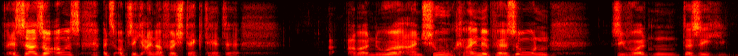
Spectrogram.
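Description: An actor playing a flustered, evasive safety officer, halting and nervous as he answers his boss in a radio play. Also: fairly high pitch, sing-song, bright, forceful tone, no room sound, studio quality, full character voice. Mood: nervous, defensive.

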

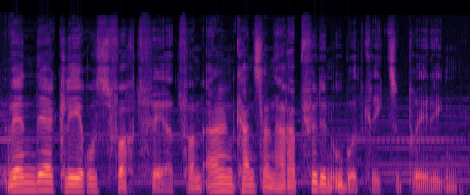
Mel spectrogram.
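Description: An actor playing an old, stubborn professor and parliamentarian in a German radio play, politely defiant, with measured, formal and deliberate speech. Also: male voice, mid-range voice, wildly swooping pitch, creaky, faint music behind. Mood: polite, insistent. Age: older.

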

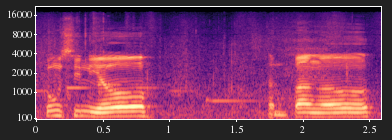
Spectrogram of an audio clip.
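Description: A man co-hosting a fan quiz livestream, chatting casually and echoing short words in quick bursts as he reacts to answers. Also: fairly high pitch, smooth. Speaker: co-host of a fan quiz livestream for an audio drama.

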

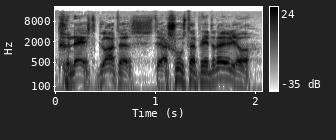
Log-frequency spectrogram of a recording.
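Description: An actor playing a fanatical, vengeful cobbler on church guard in a 1950s German radio drama, brooding and declamatory. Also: male voice, medium pitch, expressive, unhurried, bright, forceful tone, slightly rough, full character voice. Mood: defiant scornful.

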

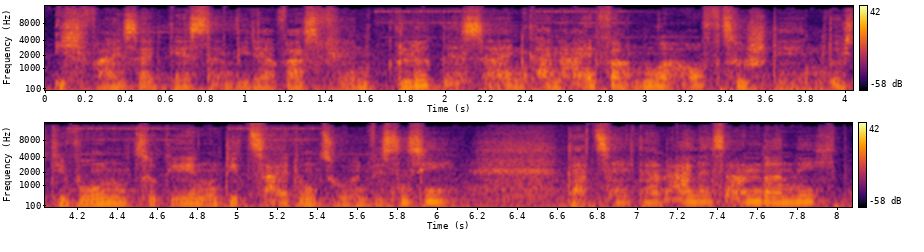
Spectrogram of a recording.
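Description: A man playing a weary trauma surgeon held hostage, confiding in a low-key, halting way in a naturalistic radio drama. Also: lively intonation, natural voice. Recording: noisy ambience behind close voice.

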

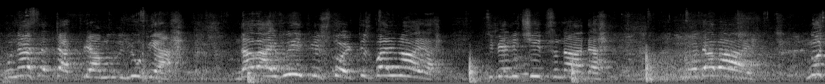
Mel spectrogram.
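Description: An actress playing a brash, boozy, chattering widowed house painter, flirty and slangy, in a radio play. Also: female voice, very high-pitched, echoey room, background noise, heavily acted. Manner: flirty, teasing, folksy and slangy. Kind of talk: theatrical radio play acting.

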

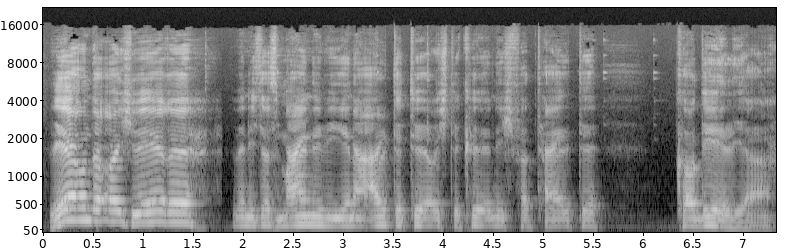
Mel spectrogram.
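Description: An actor playing an aging, sardonic family patriarch in a German radio play, speaking with formal, probing irony. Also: male voice, medium pitch, expressive, slow pace. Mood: wounded, challenging. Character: imperious aging patriarch, sardonic privy councillor and father.

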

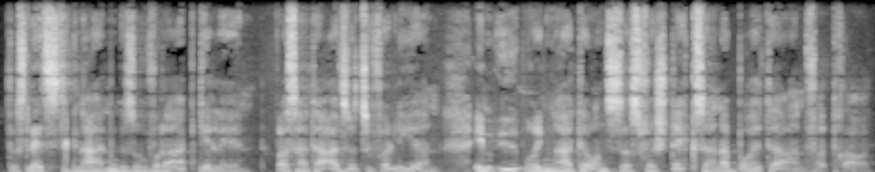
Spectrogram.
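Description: Husky, dramatic police prefect. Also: male voice, fairly high pitch, expressive, full character voice. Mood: insistent. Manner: formal, theatrical, emphatic with dramatic pauses. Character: urgent, smooth-tongued high police prefect, persuasive and secretive. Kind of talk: radio crime drama acting.

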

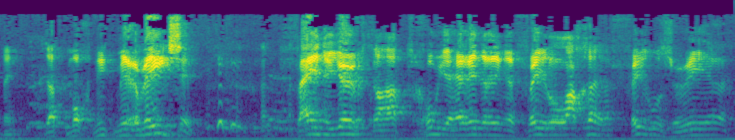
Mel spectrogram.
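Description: Blustery, high-pitched middle-aged contractor. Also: male voice, slow, sharp tone, full character voice. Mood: nostalgic boasting. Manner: rambling, exclamatory, constant tag words. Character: blustery middle-aged boastful male building contractor, rambling anecdote teller. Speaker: comic lead actor. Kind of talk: 1970s radio comedy acting. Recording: dull old radio recording, roomy, audience laughter.

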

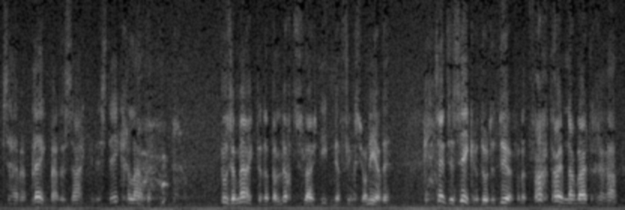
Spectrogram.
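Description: An actor playing a blunt, logical astronaut crewmate with a matter-of-fact manner in a Dutch radio play. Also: male voice, mid-range voice, expressive, brisk, sharp tone. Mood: inquiring, reasoning. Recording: noisy old radio drama recording.

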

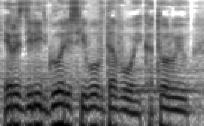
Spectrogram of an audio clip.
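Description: A man narrating a religious historical audio play from a script in a solemn, measured way. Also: fairly low pitch, flat delivery, crowd noise. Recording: clear music bed under narration.

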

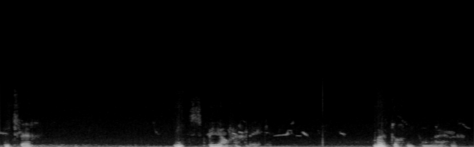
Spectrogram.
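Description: Unhurried young sweetheart, calm and teasing, slightly low voice, vintage radio drama. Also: male voice, slight background noise. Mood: relaxed, teasing. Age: young adult. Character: young film man in love, calm and teasing. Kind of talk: 1960s Dutch radio play acting. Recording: tinny, distant old radio recording.

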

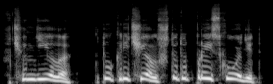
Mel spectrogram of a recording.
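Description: A man voicing a busy, impatient mother in a storybook, brisk and prone to scolding. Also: sits high, very animated, mellow, no room sound, studio quality, pitched above the performer's own voice. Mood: alarmed.

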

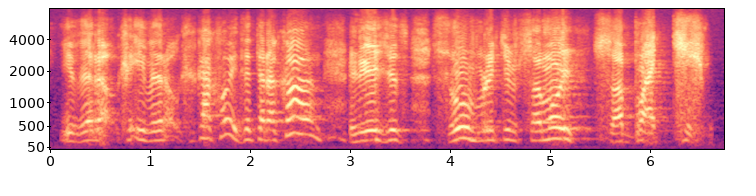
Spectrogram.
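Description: Theatrical audio drama: a crude, cynical merchant with a bright, forceful voice. He swings widely in pitch as he mocks, rambles and circles back over the same words. He takes his time, bullying and needling at every turn. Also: lively intonation, slow pace, heavily acted. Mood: scornful bullying. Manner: rambling, repeats words, chuckles, mocking. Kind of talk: theatrical stage acting, Russian classic prose.

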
